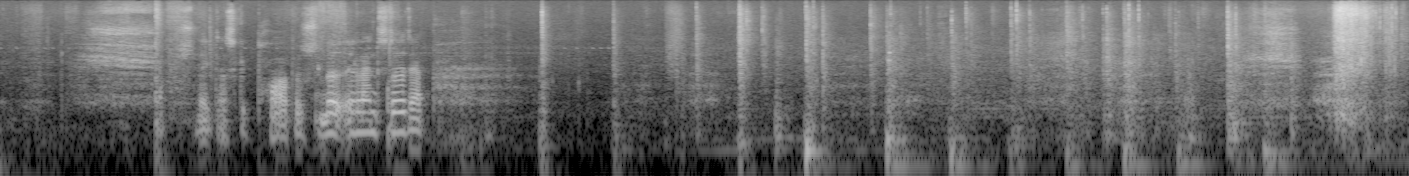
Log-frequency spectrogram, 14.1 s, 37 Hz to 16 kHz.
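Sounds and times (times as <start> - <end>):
rustling: 10.7 - 14.0.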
